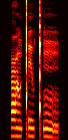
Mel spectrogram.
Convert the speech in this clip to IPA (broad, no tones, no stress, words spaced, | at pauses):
ʕɔ̃ǃeu̯ǃʼõ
